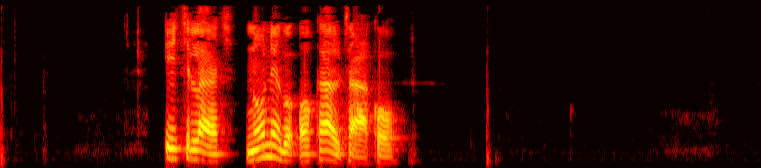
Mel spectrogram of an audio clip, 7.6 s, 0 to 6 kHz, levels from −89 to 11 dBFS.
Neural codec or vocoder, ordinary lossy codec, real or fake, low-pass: none; MP3, 32 kbps; real; 5.4 kHz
